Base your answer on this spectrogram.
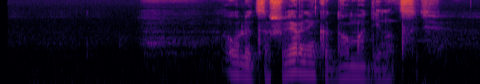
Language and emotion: Russian, sad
